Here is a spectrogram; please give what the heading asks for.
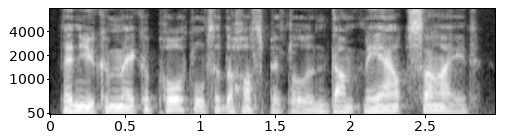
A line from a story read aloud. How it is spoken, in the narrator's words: James said, his voice sounding more normal now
